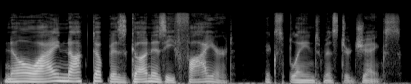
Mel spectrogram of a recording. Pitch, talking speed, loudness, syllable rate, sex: 115 Hz, 175 wpm, -19 LUFS, 4.4 syllables/s, male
